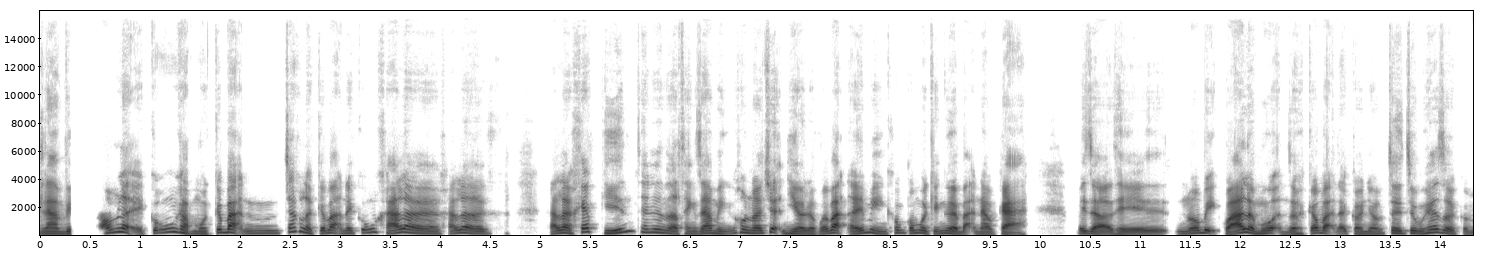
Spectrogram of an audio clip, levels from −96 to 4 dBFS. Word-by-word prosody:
làm 130 0 +1
vi 140 - 0 0.3
nhóm 190 +5 +1
lại 255 0 +1
cũng 220 +8 -3
gặp 205 - +1
một 130 -3 -5
cái 210 - +2
bạn, 165 -6 +1
chắc 265 +2 -4
là 190 -9 +1
cái 170 +3 -2
bạn 195 -4 0
ấy 170 - -2
cũng 210 +3 -4
khá 225 - +2
là 170 -10 +2
khá 155 +3 -4
là 180 -6 +2 0.7
khá - - 0
là 190 0 +4
khép 250 +8 +1
kín, 180 +9 +1
cho 230 - -5
nên 225 -2 -2
là 165 -6 +1
thành 135 -2 -7
ra 165 +4 +3
mình 145 -4 -4
cũng 160 - -9
không 210 -1 -1
nói 175 0 +3
chuyện 160 - -1
nhiều 145 -3 +1
được 130 -1 -2
với 145 +2 -1
bạn - - +6
ấy, 135 +5 +1
mình 180 -9 -4
không 185 +5 -7
có 175 - 0
một 180 -2 -1
cái 140 +1 -5
người 170 0 +3
bạn - - -4
nào 120 -1 -1
cả. - - +2 0.5
Bây 160 - 0
giờ 115 -6 +3
thì 110 -2 -1 0.3
nó 150 +6 0
bị 335 - +1
quá - - +7
là 230 - +6
muộn 160 -4 -1
rồi, 130 0 -1
các 180 - +2
bạn 175 - 0
đã 140 - -2
có 130 - -1
nhóm 130 +1 -4
chơi 170 -2 +1
chung 170 -3 0
hết 210 +7 +1
rồi, 165 -7 +1
còn 120 -1 -8
165 Hz, 275 wpm, -22 LUFS, 140-195 Hz, 0.7 s, quá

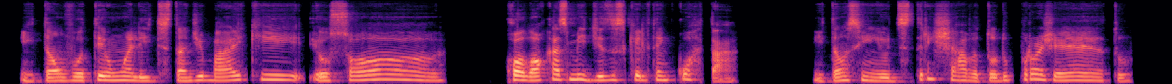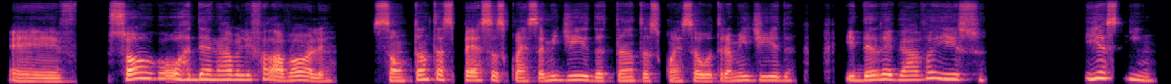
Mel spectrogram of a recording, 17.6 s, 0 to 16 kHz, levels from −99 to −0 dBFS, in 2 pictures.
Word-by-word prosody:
Então, 150 +1 +1
vou 160 +1 +1
ter 165 +4 +4
um 170 +1 0
ali 155 -2 0
de 150 - -7
standby 165 +3 0
que 200 -3 -1
eu 160 - +2
só 185 0 0 0.5
coloco 175 0 +6
as 210 - +4
medidas 190 -3 +1
que 195 - +1
ele 175 - -2
tem 185 -1 -2
que 185 - -20
cortar". 215 -1 -4 0.6
Então, 145 +3 -2
assim, 175 -3 -2
eu 145 - +1
destrinchava 165 0 -2
todo 145 +2 -2
o 170 - -10
projeto, 165 -8 -1 0.4
eh, 135 -3 -1 0.4
só 230 +5 +6
ordenava 205 -3 +2
ali 200 - +1
e - - -5
falava: 165 -4 +2
"Olha, 150 -6 +1 0.3
são 155 -1 +1
tantas 205 +4 +1
peças 175 -2 +1
com 155 - -3
essa 145 0 0
medida, 180 -2 0
tantas 150 0 -4
com - - -6
essa 145 +1 -2
outra 140 +2 -1
medida." 170 0 -3 0.4
E 175 - -1
delegava 195 +5 +1
isso. 215 -4 -1 0.8
E 235 +2 +4
assim, 225 -10 -1
175 Hz, 165 wpm, -22 LUFS, 155-200 Hz, 0.8 s, coloco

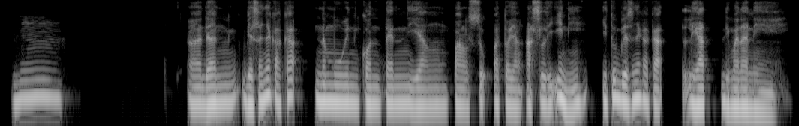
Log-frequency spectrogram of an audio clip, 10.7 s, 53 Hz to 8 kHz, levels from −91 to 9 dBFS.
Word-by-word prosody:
Mmm. 165 +2 -3 1.7
Eee, 130 -2 0
dan 135 +4 +2
biasanya 145 +6 +2
Kakak 170 +4 -3 0.2
nemuin 135 -2 +3
konten 130 0 0
yang 120 0 -1
palsu 120 +1 -3
atau 125 0 -3
yang 115 -1 -3
asli 125 +1 0
ini, 130 -4 +2 0.2
itu 140 +3 0
biasanya 150 0 +4
Kakak 120 -2 0 0.3
lihat 125 -1 +2 0.2
di 125 - +1
mana 115 0 +3
nih? 105 - -3
130 Hz, 115 wpm, -25 LUFS, 120-145 Hz, 1.7 s, biasanya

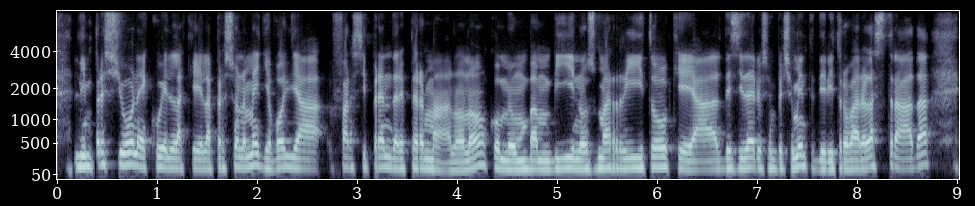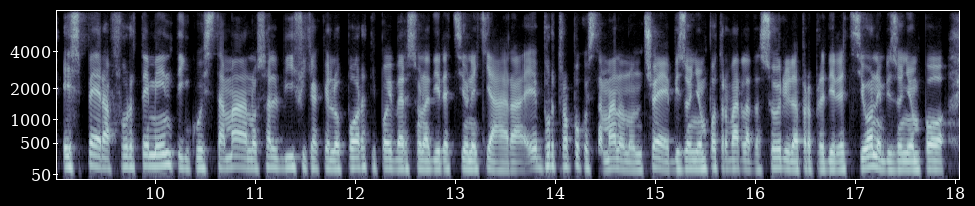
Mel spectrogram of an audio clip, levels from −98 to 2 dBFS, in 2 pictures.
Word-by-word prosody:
l'impressione 170 +2 +2
è 135 - -1
quella 130 -3 0
che 125 -1 -3
la 120 -1 0
persona 135 +2 -1
media 145 -4 0
voglia 130 -2 0
farsi 140 -1 -6
prendere 140 -2 +1
per 130 0 0
mano, 110 -3 0
no, 145 +8 +2
come 120 -3 +1
un 115 +1 +2
bambino 120 +2 +1
smarrito 130 +2 0
che 125 -4 0
ha 115 +1 0
il 115 - -4
desiderio 130 +1 0
semplicemente 125 +2 -2
di 120 - 0
ritrovare 120 +1 +1
la - - +3
strada 130 +4 -1 0.3
e 140 - +2
spera 145 0 +2
fortemente 150 +3 0
in 130 - -4
questa 130 0 -1
mano 135 -2 +1
salvifica 135 +1 -4
che 130 +1 -5
lo 120 -1 +1
porti 135 0 -1
poi 125 +1 +1
verso 120 0 -1
una 115 -1 +3
direzione 120 0 0
chiara, 105 -2 -1
e 135 - -1
purtroppo 150 +1 -3
questa 130 -6 -3
mano 120 0 +1
non 105 -1 -3
c'è. 110 0 +1
Bisogna 120 +1 0
un 120 - 0
po' 135 - -2
trovarla 120 -1 0
da 110 - -10
soli 130 +2 +1
la 110 -1 +2
propria 110 - -2
direzione, 115 +5 +3
bisogna 115 0 +1
un 110 - +1
po', 115 0 +2
125 Hz, 195 wpm, -22 LUFS, 120-135 Hz, 0.3 s, la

